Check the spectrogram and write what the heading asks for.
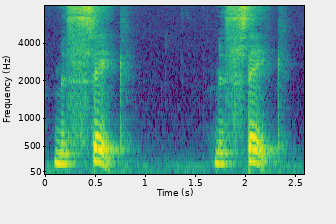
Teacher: And mistake has emphasis on the second syllable.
